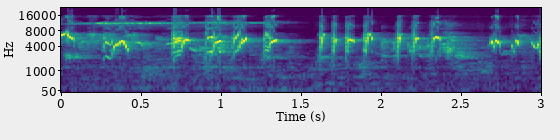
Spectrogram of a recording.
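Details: Kolibri ninja song, from the olive-backed sunbird, as a tutor recording shot on a vivo Y21: piercing high warbles and sweeping whistles, then a run of rapid, evenly spaced sharp chips.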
